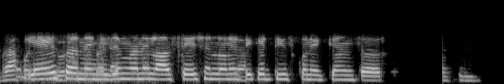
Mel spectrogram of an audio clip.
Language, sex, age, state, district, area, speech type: Telugu, female, 18-30, Telangana, Komaram Bheem, rural, conversation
